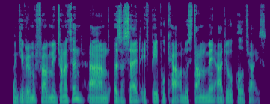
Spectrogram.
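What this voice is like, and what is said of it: Thick Yorkshire accent. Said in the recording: “he's from Yorkshire and he's got a very thick Yorkshire accent”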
